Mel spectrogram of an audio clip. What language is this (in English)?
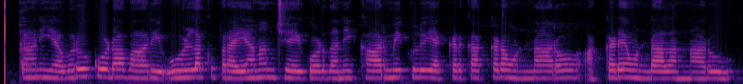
Telugu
